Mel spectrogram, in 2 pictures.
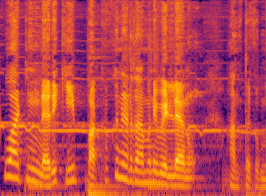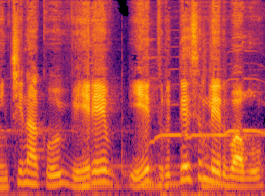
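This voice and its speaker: A man's voice: on the high side, big pitch swings, fairly quick. Man acting an accused farmer, pleading, over music. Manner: pleading, protesting. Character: accused, indebted male farmer, humble, defensive. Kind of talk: dramatized Telugu folk moral tale. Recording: music behind the voice.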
